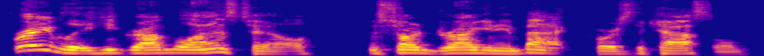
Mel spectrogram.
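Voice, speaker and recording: Male storybook reader, mid-pitched, animated bedtime delivery with dramatic pauses, recorded dry. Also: no room sound. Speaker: podcast host reading a children's storybook aloud. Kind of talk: expressive storybook narration.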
